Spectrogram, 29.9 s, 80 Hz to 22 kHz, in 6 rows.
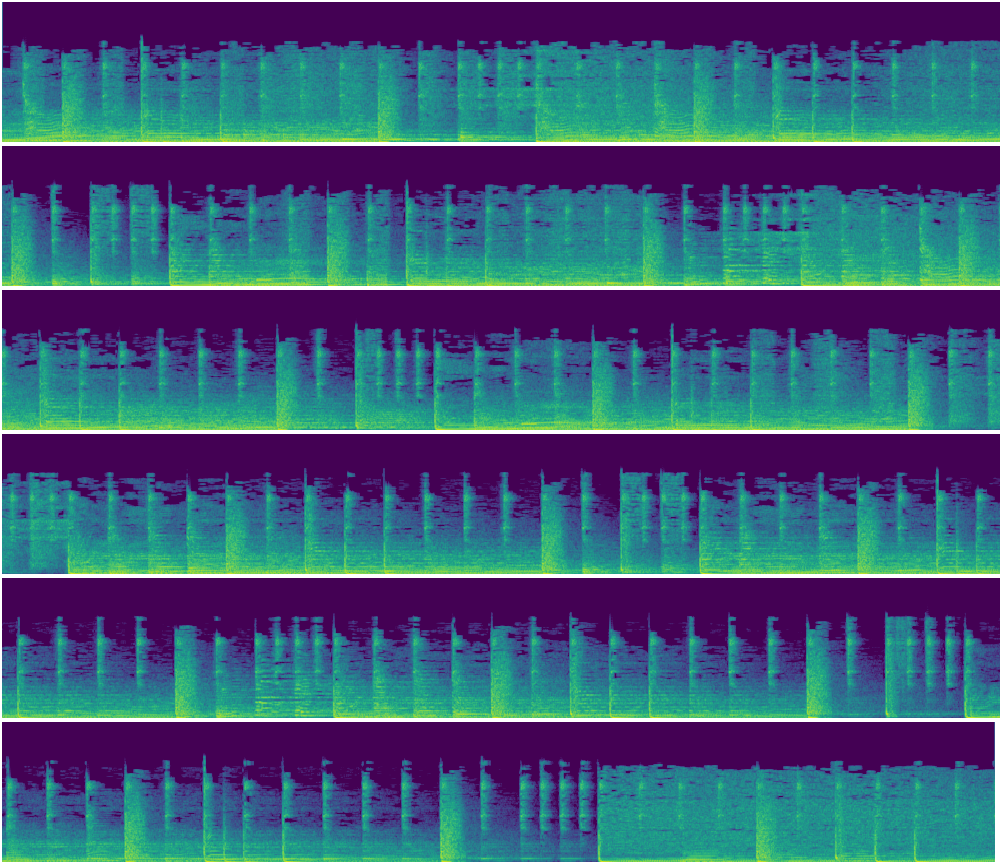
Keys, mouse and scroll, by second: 0.1 click, 1.0-2.3 middle drag, 2.3 click, 3.0-4.1 middle drag, 4.1 Tab, 4.8 Tab, 7.2-8.0 middle drag, 8.0 KP_1, 8.6-9.2 scroll up 3, 9.2 shift+middle click, 9.9 z, 11.3 click, 12.0 click, 13.5 click, 15.6 a, 19.0 ctrl+z, 19.4 click, 20.5 c, 22.8 c, 24.1 click, 25.7 click, 26.4 c, 28.6 click.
